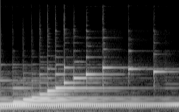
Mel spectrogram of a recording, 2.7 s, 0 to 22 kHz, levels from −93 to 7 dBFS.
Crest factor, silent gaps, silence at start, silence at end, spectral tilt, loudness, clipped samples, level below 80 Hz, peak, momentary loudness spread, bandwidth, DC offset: 12 dB; none; 0 s; 0 s; -9.5 dB/octave; -16 LUFS; under 0.1%; -56 dBFS; -2 dBFS; 10 LU; 8.2 kHz; under 0.1%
